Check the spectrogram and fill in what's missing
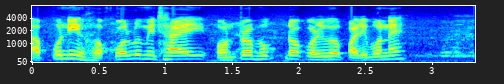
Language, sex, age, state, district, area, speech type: Assamese, male, 45-60, Assam, Charaideo, urban, read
